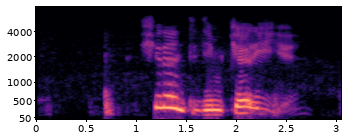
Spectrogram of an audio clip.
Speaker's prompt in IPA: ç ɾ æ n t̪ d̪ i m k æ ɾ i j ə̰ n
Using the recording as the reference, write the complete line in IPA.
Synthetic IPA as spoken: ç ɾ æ n t̪ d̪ i m k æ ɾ i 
